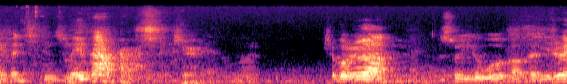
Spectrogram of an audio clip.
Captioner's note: speaks in Chinese language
